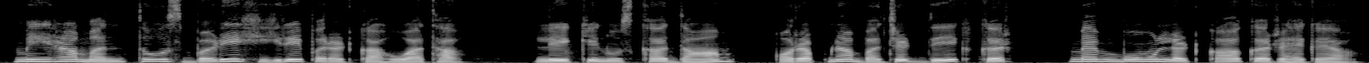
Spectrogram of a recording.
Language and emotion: Hindi, sad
